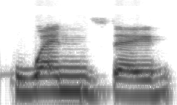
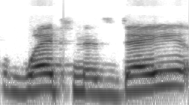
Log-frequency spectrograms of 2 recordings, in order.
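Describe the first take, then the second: First: The middle D sound is left silent. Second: The middle D sound is clearly pronounced. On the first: The speaker calls it right. "the D in Wednesday is silent. ... we say Wednesday" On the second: The speaker calls it wrong. "we don't say Wednesday"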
